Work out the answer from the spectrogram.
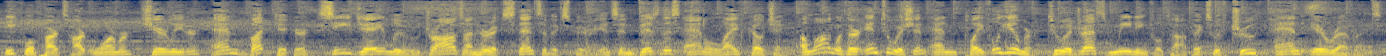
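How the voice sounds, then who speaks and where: A man reading a scripted promo voice-over as the show's announcer, with a lively, upbeat delivery. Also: mid-range voice, normal speed, few pauses, over music. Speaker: show announcer.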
